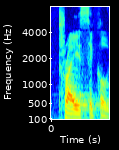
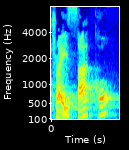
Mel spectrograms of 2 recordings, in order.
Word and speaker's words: tricycle: word you say tricycle tricycle just like we say bicycle for that which has two wheels but the one with three wheels you say tricycle not tricircle and not what any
